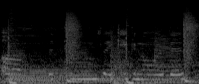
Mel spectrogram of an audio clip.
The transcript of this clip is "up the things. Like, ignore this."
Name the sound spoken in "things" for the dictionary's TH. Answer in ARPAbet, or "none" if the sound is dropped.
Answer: S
